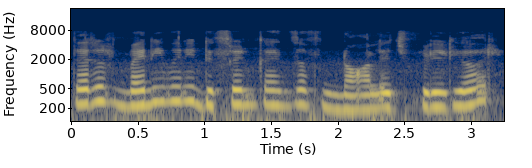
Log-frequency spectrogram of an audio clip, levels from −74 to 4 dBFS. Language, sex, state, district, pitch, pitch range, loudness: English, female, Karnataka, Bangalore, 235 Hz, 210-245 Hz, -16 LUFS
